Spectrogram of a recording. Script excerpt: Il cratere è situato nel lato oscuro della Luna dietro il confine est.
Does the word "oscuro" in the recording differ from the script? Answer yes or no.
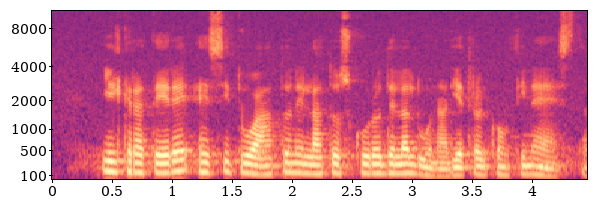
no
